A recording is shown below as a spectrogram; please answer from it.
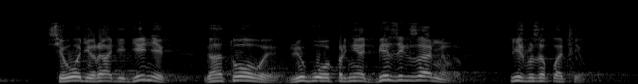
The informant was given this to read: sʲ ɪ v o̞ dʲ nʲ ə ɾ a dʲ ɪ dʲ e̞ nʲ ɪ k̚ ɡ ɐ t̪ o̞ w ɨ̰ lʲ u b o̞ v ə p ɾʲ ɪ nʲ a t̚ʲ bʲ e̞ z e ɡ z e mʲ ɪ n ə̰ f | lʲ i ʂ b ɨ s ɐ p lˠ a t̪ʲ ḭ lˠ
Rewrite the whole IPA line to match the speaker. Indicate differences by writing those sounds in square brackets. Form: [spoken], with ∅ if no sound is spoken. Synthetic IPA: sʲ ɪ v o̞ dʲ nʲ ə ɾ a dʲ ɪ dʲ e̞ nʲ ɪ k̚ ɡ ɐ t̪ o̞ [v] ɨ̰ lʲ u b o̞ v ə p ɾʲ ɪ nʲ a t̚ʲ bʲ e̞ z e ɡ z [a] mʲ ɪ n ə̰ f | lʲ i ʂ b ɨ [z] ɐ p lˠ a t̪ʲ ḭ lˠ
